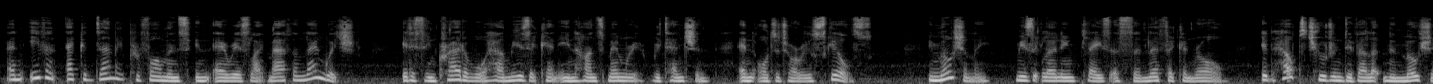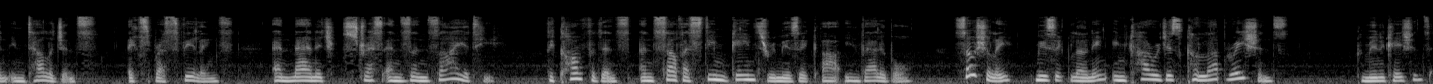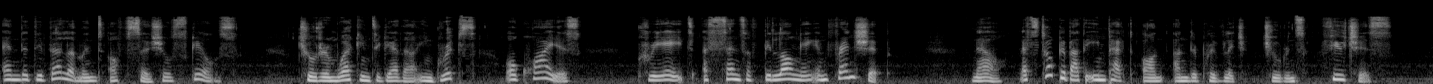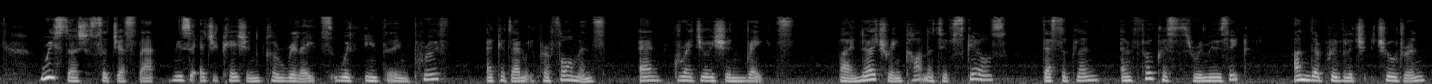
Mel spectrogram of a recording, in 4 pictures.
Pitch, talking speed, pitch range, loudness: 165 Hz, 115 wpm, 145-195 Hz, -23 LUFS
